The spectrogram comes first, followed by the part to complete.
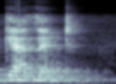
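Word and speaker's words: gadget: हो गया उसके बाद गैजेट गैजेट गैजेट में डी जो है ये डी जो है साइलेंट है गैजेट नेक्स्ट फ्रीज फ्रीज में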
